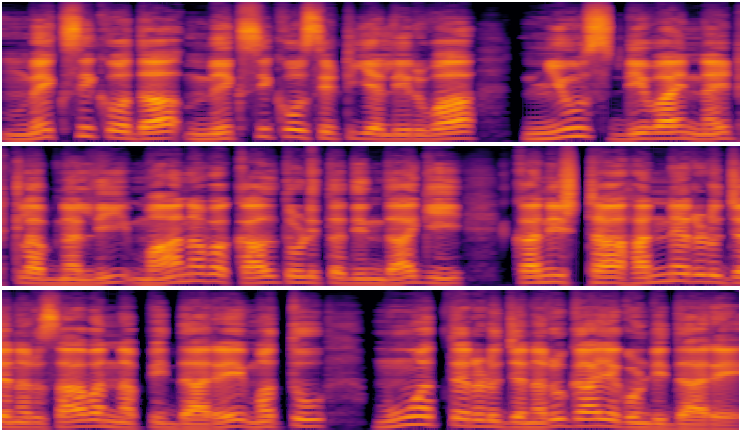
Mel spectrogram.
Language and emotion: Kannada, neutral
